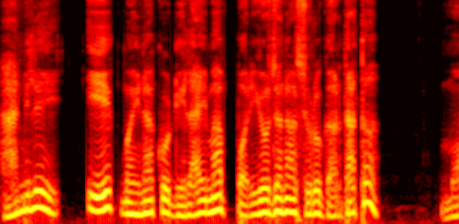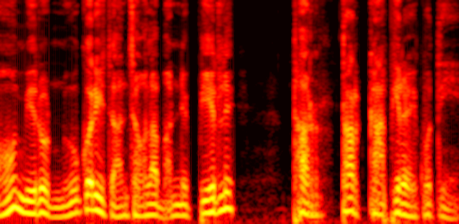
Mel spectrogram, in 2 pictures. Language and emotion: Nepali, fearful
